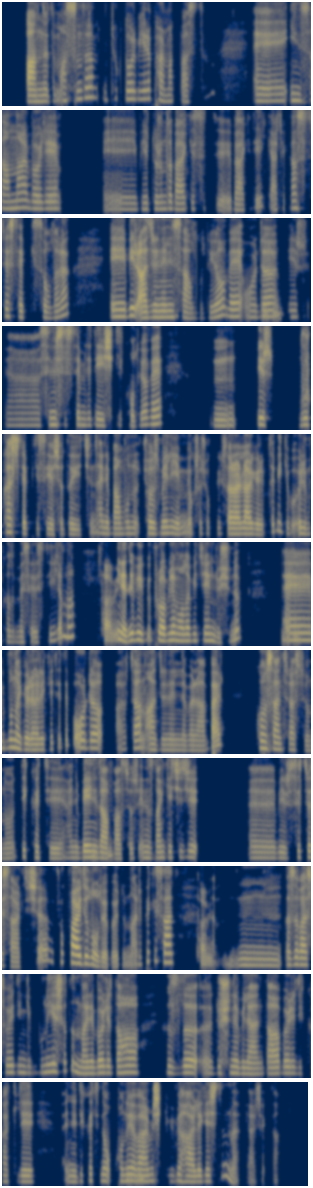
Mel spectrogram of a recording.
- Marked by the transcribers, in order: tapping; other background noise; other noise
- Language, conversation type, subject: Turkish, podcast, Telefonunun şarjı bittiğinde yolunu nasıl buldun?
